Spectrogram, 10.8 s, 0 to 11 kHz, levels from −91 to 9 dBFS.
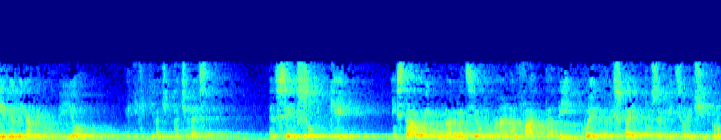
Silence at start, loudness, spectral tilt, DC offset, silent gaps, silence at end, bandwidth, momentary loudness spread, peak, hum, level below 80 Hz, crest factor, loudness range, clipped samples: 0 s; -29 LUFS; -5.5 dB/octave; under 0.1%; none; 0 s; 6.4 kHz; 13 LU; -10 dBFS; none; -48 dBFS; 20 dB; 6 LU; under 0.1%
